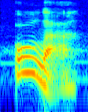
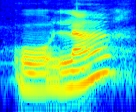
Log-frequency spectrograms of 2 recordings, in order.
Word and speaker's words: hola: careful with that but you know that hola is pronounced without the h so build on what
